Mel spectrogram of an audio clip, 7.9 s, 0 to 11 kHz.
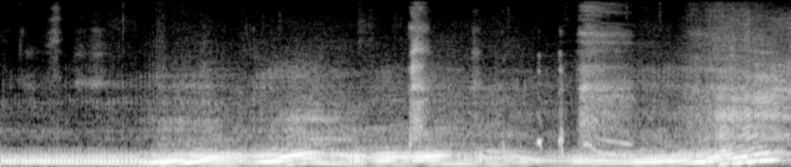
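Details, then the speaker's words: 1995 Acura Integra: engine blipped several times, pitch climbing and falling, over a loud raspy drone far louder than stock; loud exhaust. "okay let's see oh yeah it is kind of loud not gonna lie"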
